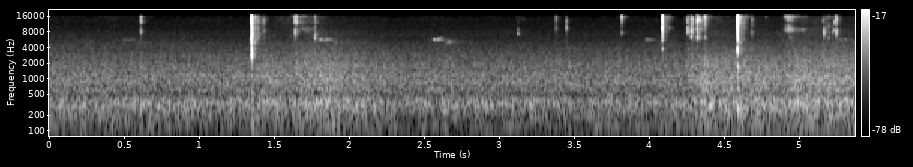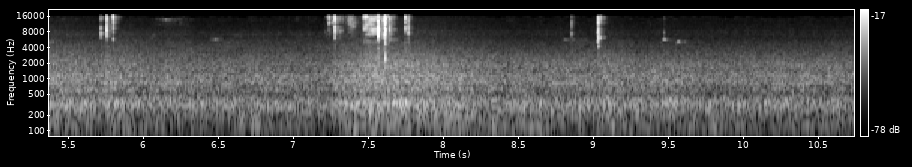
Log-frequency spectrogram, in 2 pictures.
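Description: Scattered computer keyboard key clicks, about ten single presses with a few in quick runs, over a steady faint hiss of room tone.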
